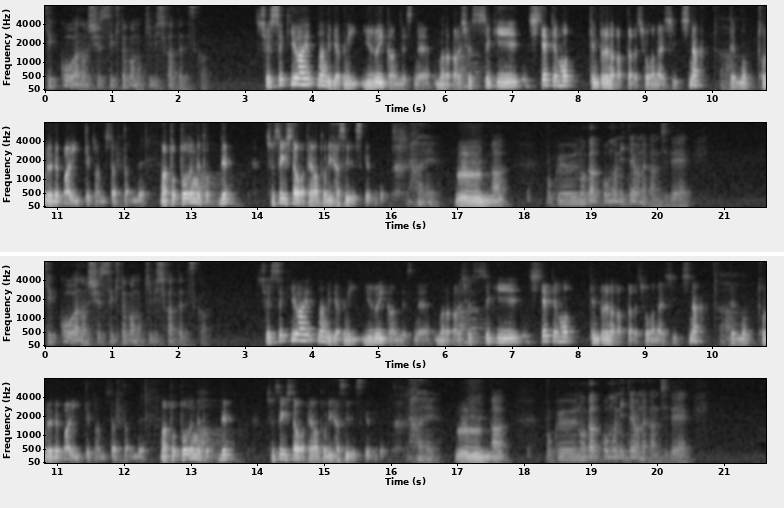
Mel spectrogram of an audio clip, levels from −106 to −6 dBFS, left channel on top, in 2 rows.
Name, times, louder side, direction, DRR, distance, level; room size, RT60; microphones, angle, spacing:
voice 1, 0.0-2.4 6.2-6.7 10.1-10.4 11.9-12.0 13.1-13.5 16.2-16.7 17.2-17.7 18.0-20.8, equal, 25° right, 2.2 m, -49 dB
voice 2, 3.2-7.9 8.2-9.9 10.3-13.6 14.2-15.7 16.1-16.2 17.0-17.7, left 4 dB, 90° left, 0.6 m, -32 dB
13.5 x 6.7 x 3.0 m
head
